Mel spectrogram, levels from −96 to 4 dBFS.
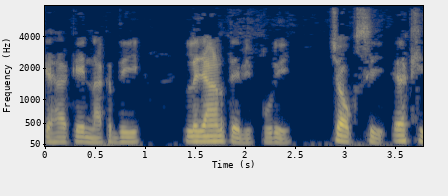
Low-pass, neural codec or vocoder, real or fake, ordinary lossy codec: none; none; real; none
